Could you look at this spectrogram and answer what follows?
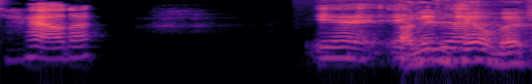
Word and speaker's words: gouda: how it is the the g is sort of silent and it sort of takes on maybe a slight h sound so it's pronounced how to yeah i didn't tell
